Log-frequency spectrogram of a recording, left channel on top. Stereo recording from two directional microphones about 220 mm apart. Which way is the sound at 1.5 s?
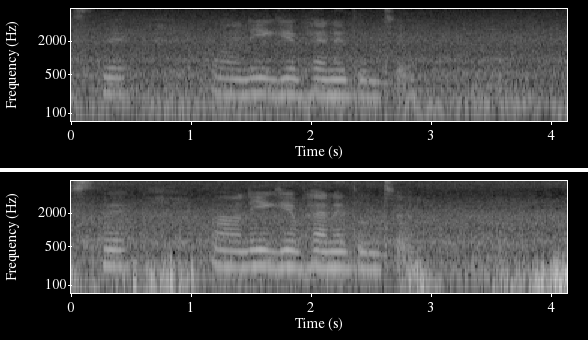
15° right (ahead or behind).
